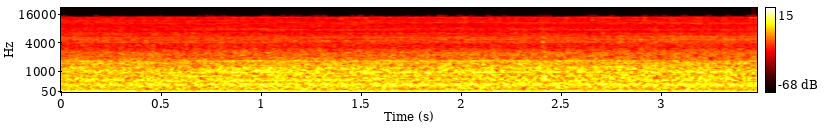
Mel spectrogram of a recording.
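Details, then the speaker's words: Maruti WagonR CNG petrol engine idling with an uneven, lumpy beat from dead cylinder 3 (P0303). Disconnecting its coil or injector changes nothing. Coil, injector or spark plug suspected; the ignition coil was then found faulty. "ये इससे कुछ फ़र्क ही नहीं पड़ रहा है। और 3 number injector ignition coil काम नहीं कर रहा है या स्पार्क प्लग काम नहीं कर रहा है।"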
